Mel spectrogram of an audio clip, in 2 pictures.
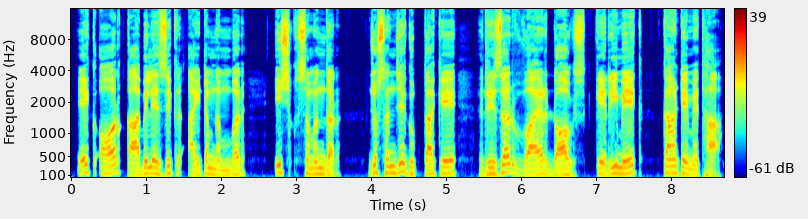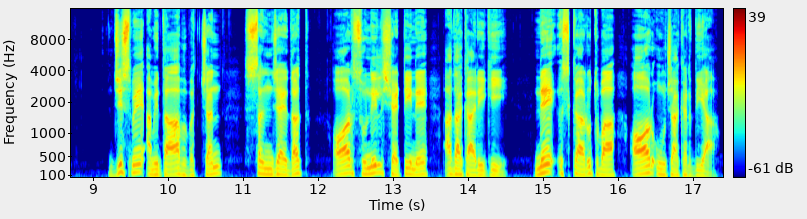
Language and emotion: Urdu, neutral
